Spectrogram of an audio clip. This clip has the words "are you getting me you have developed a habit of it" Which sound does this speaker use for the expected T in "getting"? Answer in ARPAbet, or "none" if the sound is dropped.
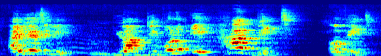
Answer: S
